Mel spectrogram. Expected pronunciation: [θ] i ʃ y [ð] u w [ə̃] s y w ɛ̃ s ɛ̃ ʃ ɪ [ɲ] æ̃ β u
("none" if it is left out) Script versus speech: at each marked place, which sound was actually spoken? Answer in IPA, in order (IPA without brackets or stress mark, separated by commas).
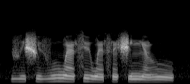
v, v, æ̃, ɲ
